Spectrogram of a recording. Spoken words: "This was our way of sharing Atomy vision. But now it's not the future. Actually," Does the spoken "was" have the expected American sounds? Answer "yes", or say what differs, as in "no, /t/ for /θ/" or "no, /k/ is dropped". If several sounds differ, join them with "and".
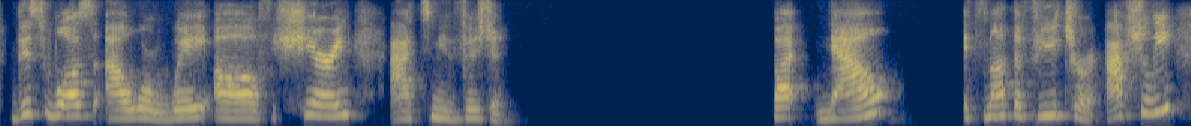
yes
